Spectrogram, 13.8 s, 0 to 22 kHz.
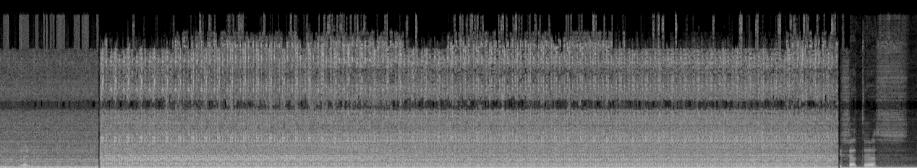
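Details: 2015 Ford F-250 Powerstroke diesel just after changing both fuel filters and oil, started after priming cycle, no filter leaks: steady even diesel clatter at idle with smooth unchanging beat and no misses; fuel system running clean.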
